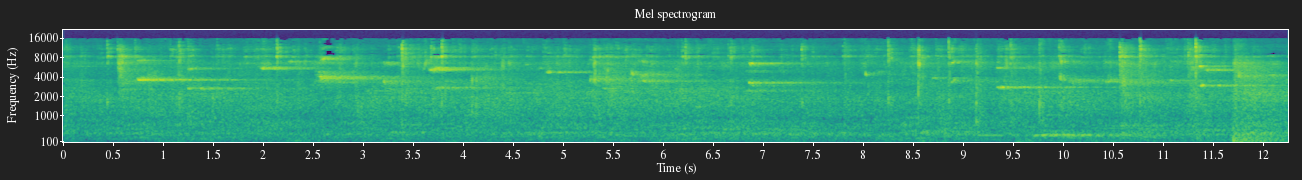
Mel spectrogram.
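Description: Table tennis play in a large hall: the plastic ball clicking off bats and tables, many hits each with a short high ring, from several tables at once, over background voices. Near the end comes one loud, low thump.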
